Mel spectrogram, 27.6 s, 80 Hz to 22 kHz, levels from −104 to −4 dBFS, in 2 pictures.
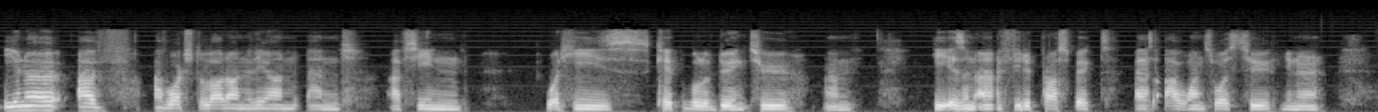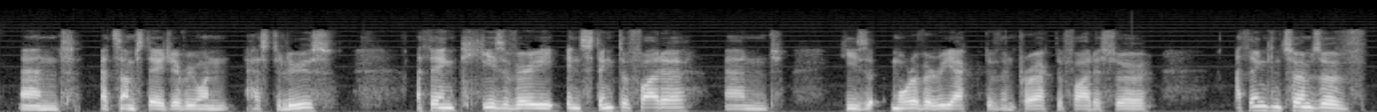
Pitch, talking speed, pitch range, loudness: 105 Hz, 135 wpm, 105-115 Hz, -23 LUFS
